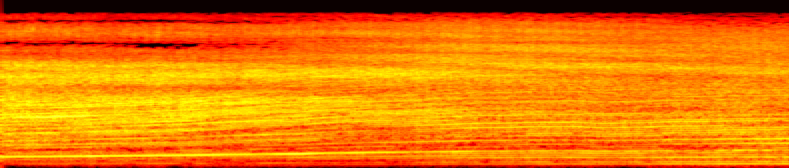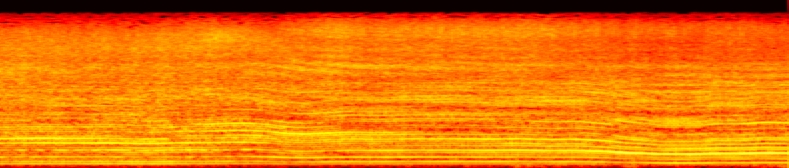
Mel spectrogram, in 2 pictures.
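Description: Modified pulling tractor's engine running hard under load as it drags a weight-transfer sled down the track. It holds a steady high pitch that climbs slowly, sagging briefly twice in the second half.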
